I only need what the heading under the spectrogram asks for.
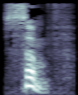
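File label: "sumph", British English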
